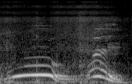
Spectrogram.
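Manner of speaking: high, drawn-out woo-wee; thrilled whoop at the wheels; excited woo-wee. Real, not acted. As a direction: let it fly up in delight. Admiring new wheels.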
